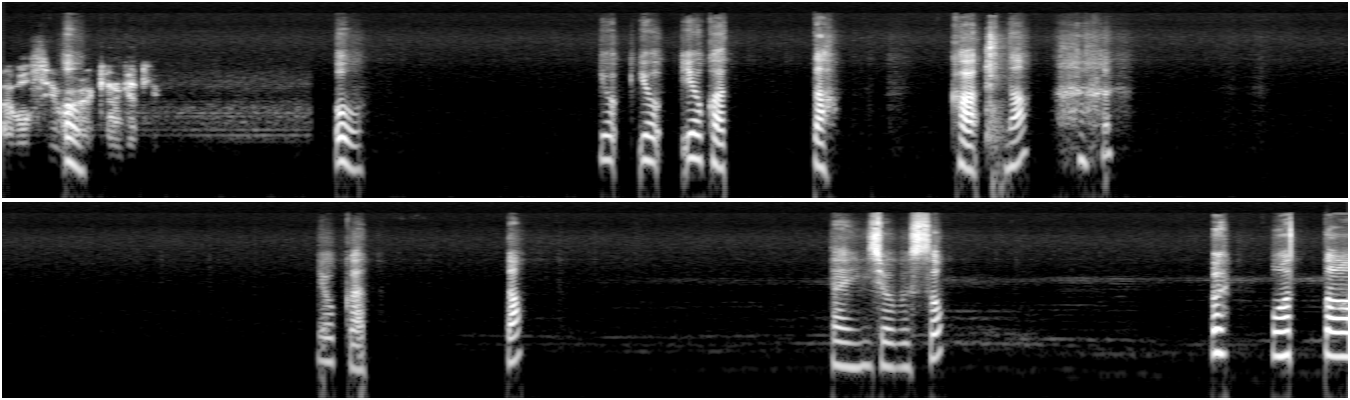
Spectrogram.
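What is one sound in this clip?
A young woman talks with animation into a microphone.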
